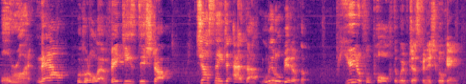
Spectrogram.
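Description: Lively man in an echoey kitchen. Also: fairly high pitch, fairly quick, a little hiss or hum. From Australia. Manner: chatty, step-by-step, upbeat instructions. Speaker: cooking vlogger. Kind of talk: casual cooking demonstration.

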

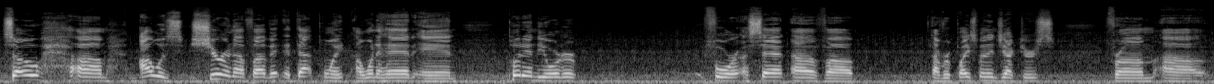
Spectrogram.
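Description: Snow is on the road as a middle-aged truck vlogger from the US South wanders through a lengthy story behind the wheel, stumbling into restarts and fillers again and again. His voice leans high. The clip comes from a dash-mounted camera in his pickup cab, with road noise in the background.

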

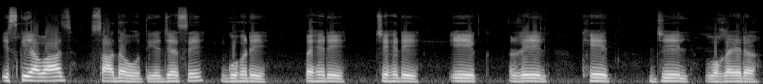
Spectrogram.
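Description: A man teaching an online grammar lesson, explaining slowly and repeating example words one at a time. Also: fairly high pitch, fairly even intonation, warm tone, clean tone, dry recording.

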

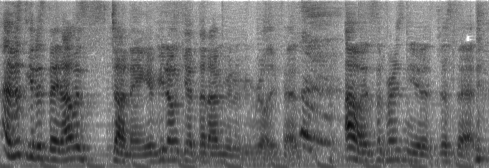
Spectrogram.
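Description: A man's voice: a little high, animated, fast talker, over loud music. A man in his twenties chatting casually during a guessing game, playfully sarcastic. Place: small furnished living room, on a couch.

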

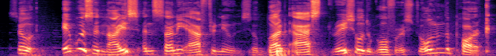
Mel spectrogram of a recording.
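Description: Chatty high-voiced gaming host, lively pitch. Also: male voice, normal speed, soft background music. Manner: rambling, filler-heavy, joking. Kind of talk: casual let's-play commentary.

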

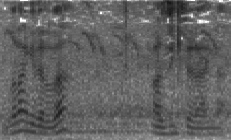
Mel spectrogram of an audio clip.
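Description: A man's voice: on the high side, rapid-fire. Chatty man filming his poultry outdoors. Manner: chatty, talks to viewers and calls to the animals. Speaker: hobby farm vlogger. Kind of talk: casual outdoor vlog. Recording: noisy outdoor farmyard recording. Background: chickens, roosters and birds.

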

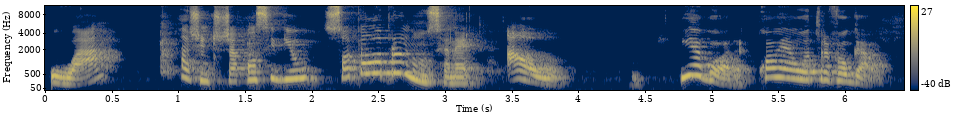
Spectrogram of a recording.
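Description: Woman teacher, adult literacy lesson, patient, slow and deliberate, lively rising and falling pitch. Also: slight background noise. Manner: slow, patient, drawn-out vowel sounds.

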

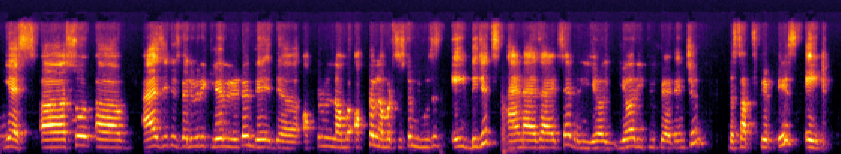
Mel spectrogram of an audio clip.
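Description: A man teaching a class over a video call. He explains slowly and repeats phrases, filling gaps with hesitations while he works the computer. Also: high voice, darkish tone, low-quality recording. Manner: repetitive, thinks aloud with many hesitations.

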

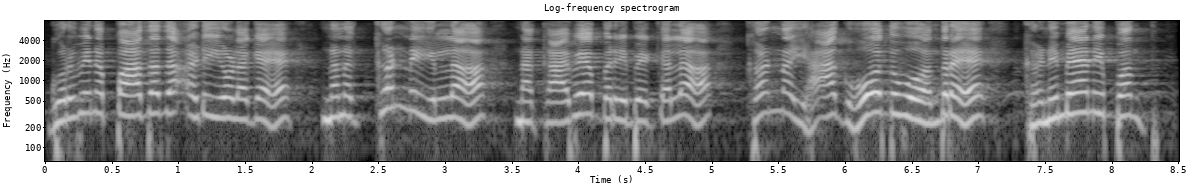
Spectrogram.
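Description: A man's voice: very high voice, pushed and bright. A man with a North Karnataka Kannada accent preaching a devotional sermon. He tells the story with passion and emphasis, acting out the people he quotes. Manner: impassioned, emphatic, retells scenes with quoted voices.

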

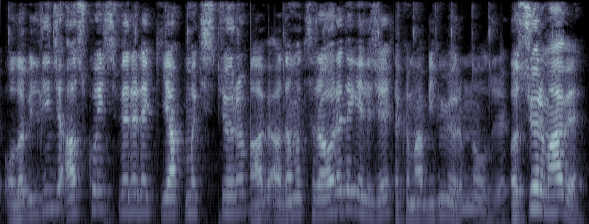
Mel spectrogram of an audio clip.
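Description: Fast-talking excitable young man gamer. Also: sits high. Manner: fast, excitable, talks to viewers as friends. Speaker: mobile football game YouTuber. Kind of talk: excited gaming commentary.

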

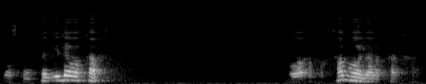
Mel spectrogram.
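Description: A man with an Egyptian accent teaching tajweed to an online class, who puts questions to his students, answers them himself, and draws the recited verses out slowly. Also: on the high side, mellow, poor audio. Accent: Egyptian Arabic.

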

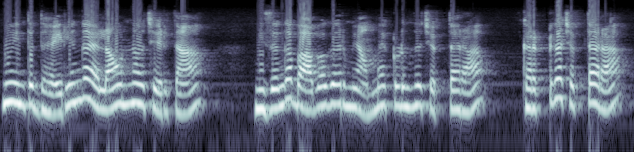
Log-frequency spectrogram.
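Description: A woman's voice: fairly high pitch, brisk, darkish tone, highs cut off, natural voice. A woman voicing an anxious, unhappy teenage girl student who asks eager, worried questions.

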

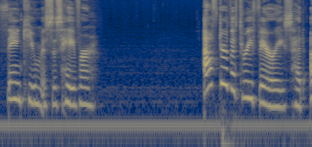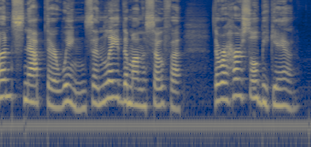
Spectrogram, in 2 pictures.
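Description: A woman reads an audiobook aloud in a slightly high voice. She moves her pitch and pace around to give each character a voice of their own. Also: expressive, normal speed, fairly bright tone. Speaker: audiobook narrator.

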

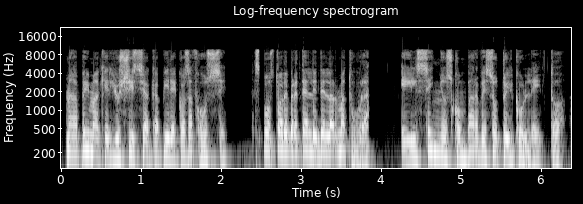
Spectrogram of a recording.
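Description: A man narrating an audiobook in the first person, with expressive, dramatic storytelling. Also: a little high, brisk, no room sound.

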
